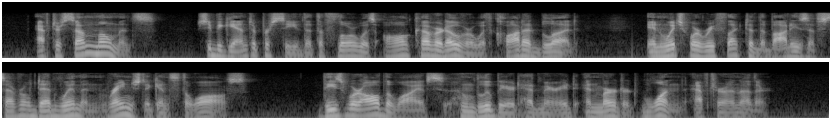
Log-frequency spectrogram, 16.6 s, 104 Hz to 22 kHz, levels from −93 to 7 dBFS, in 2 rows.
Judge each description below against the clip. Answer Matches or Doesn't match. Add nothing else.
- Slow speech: Doesn't match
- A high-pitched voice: Doesn't match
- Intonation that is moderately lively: Doesn't match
